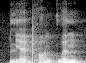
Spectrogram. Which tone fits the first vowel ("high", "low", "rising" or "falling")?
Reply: rising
